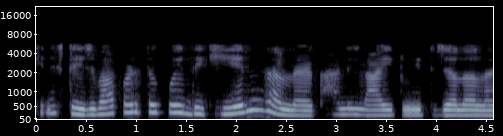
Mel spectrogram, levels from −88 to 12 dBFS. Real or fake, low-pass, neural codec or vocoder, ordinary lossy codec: real; 5.4 kHz; none; AAC, 32 kbps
